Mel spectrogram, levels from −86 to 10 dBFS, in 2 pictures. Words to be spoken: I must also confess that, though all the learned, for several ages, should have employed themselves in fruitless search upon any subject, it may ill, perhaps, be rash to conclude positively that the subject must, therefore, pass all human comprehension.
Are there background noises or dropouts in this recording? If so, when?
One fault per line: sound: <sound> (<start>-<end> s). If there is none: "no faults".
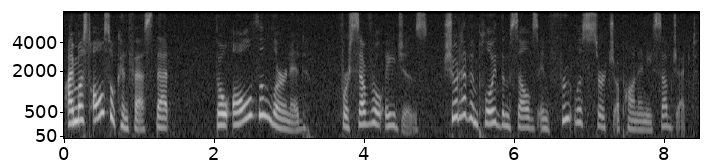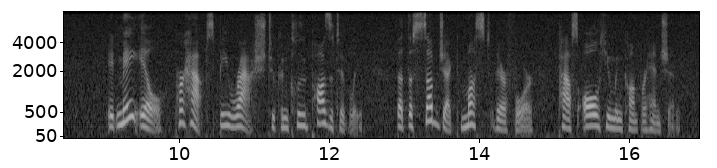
no faults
